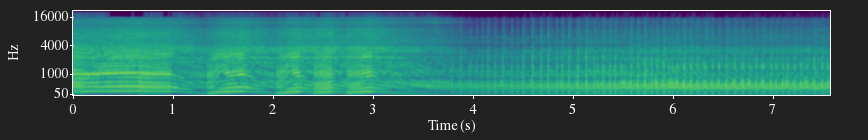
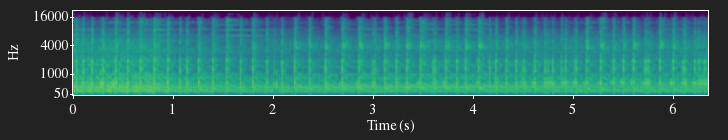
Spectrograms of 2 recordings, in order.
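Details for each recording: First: Stihl MS194t chainsaw after fuel-issue repair, warm and cutting wood: crisp blips to full revs, then a steady slightly lower drone as the bar bites, recovering cleanly; strong, healthy saw under cutting load. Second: Stihl MS194T chainsaw, previously a no-start with fuel issues, off choke: small two-stroke buzzing with rapid, ragged popping instead of a clean run; sounds like it is sucking air, owner suspects carburettor; popping, poor running.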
